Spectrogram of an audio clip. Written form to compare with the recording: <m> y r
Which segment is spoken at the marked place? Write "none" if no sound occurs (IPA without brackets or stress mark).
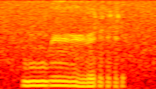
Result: m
